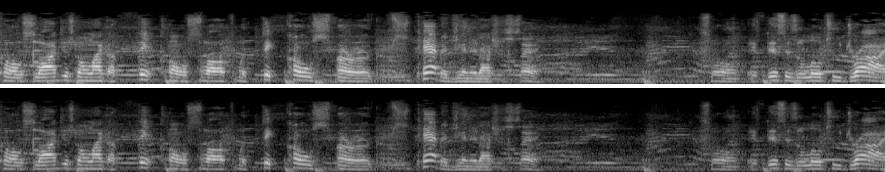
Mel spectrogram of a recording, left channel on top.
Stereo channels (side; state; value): right; quieter; 5.9 dB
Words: I just don't like a thick coleslaw with thick cabbage in it, I should say. So if this is a little too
